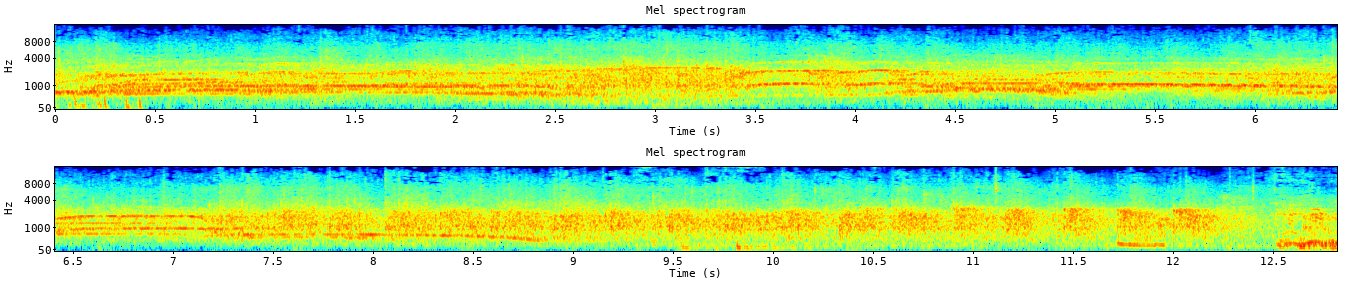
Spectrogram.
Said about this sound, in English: Please join me in silencing your phones and giving a round of applause as I welcome to the stage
